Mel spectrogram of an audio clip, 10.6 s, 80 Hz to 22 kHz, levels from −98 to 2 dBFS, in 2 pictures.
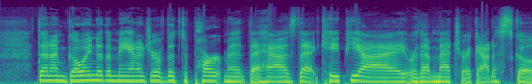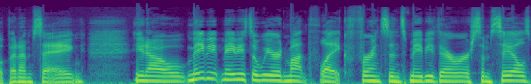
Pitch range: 170-200 Hz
